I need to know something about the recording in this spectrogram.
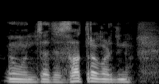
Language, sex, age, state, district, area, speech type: Nepali, male, 18-30, West Bengal, Darjeeling, urban, spontaneous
